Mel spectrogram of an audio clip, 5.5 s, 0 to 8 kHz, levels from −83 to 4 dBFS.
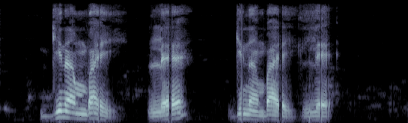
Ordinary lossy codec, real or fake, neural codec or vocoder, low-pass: AAC, 48 kbps; real; none; 7.2 kHz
